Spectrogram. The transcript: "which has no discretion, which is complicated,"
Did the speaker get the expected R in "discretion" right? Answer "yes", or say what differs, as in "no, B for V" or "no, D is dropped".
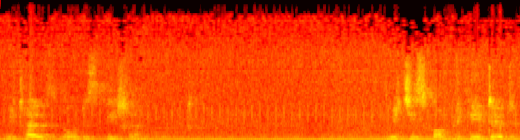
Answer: no, R is dropped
